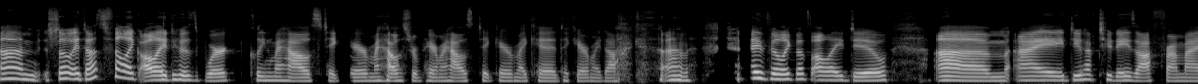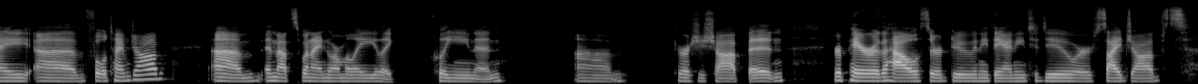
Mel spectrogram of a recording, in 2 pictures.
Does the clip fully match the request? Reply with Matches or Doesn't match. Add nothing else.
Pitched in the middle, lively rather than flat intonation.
Doesn't match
